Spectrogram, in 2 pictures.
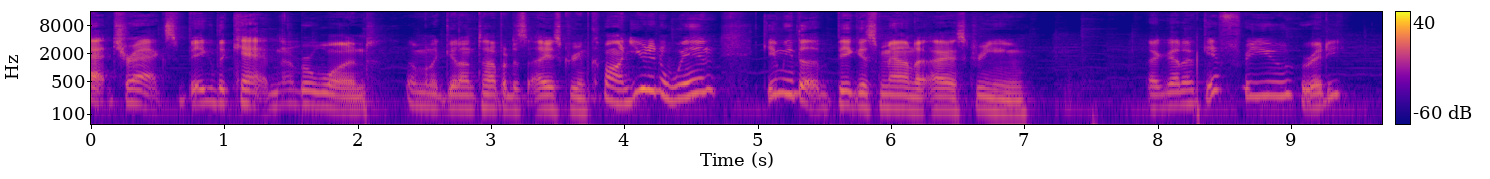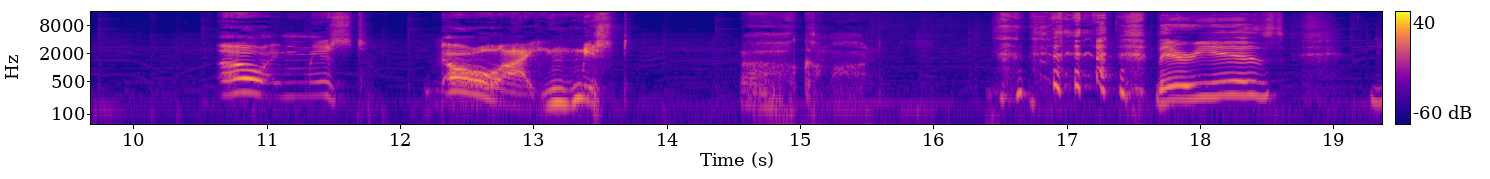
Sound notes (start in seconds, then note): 16.4 giggles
